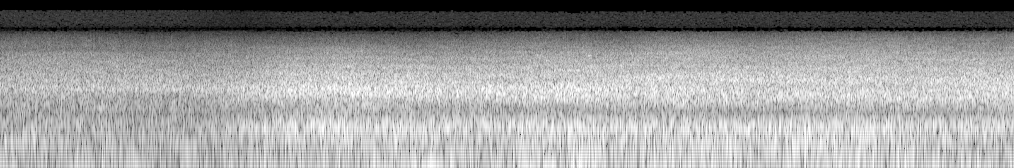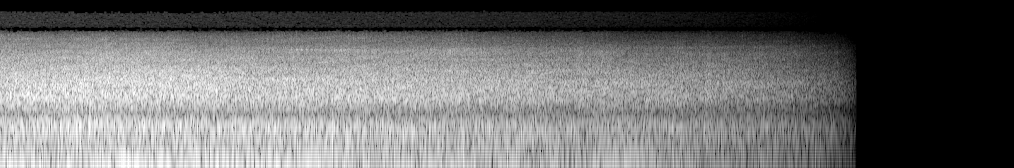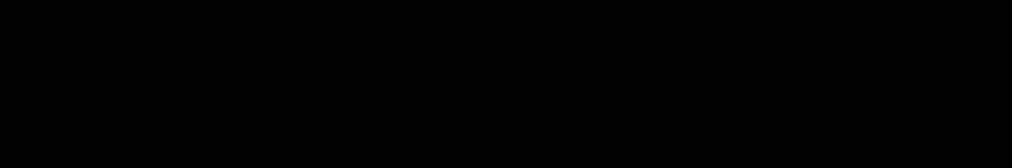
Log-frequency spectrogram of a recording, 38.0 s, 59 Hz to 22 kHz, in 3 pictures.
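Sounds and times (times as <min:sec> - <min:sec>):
road traffic noise: 0:00.0 - 0:23.4.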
